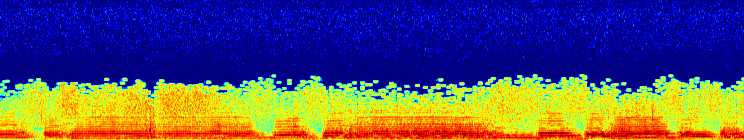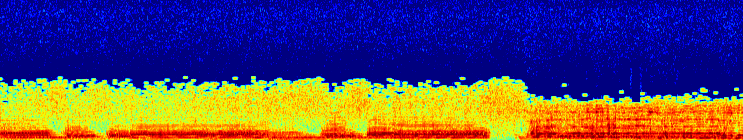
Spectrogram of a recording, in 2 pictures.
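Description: Orchestral cartoon score led by brass: a run of sustained notes and chords with short gaps between them. It drops out briefly near the end, then resumes.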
